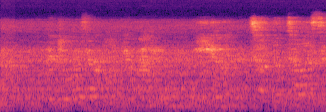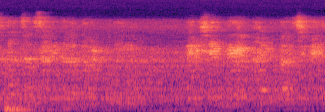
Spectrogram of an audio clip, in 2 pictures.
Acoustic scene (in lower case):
subway train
